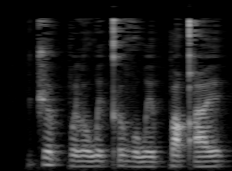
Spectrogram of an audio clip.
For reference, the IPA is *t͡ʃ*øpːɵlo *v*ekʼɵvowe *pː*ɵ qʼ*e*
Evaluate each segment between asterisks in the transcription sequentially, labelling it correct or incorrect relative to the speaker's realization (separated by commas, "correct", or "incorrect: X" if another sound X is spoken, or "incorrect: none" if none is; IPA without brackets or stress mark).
correct, incorrect: w, correct, correct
